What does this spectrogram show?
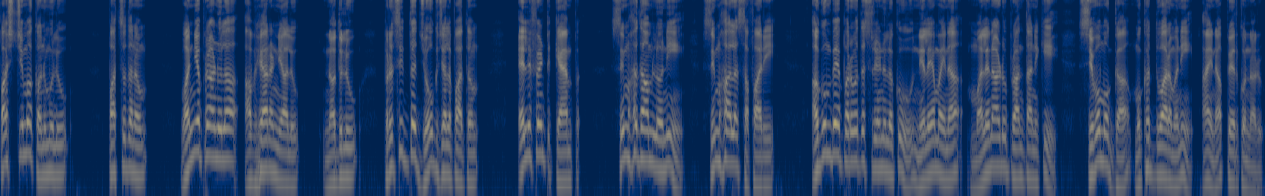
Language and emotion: Telugu, neutral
